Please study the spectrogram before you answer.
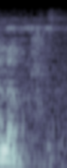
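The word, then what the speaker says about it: know: एन हो, ठीक है, यानी के से शुरू हो उसके ठीक बाद एन हो तो के जो है के लेटर जो है साइलेंट रहता है।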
